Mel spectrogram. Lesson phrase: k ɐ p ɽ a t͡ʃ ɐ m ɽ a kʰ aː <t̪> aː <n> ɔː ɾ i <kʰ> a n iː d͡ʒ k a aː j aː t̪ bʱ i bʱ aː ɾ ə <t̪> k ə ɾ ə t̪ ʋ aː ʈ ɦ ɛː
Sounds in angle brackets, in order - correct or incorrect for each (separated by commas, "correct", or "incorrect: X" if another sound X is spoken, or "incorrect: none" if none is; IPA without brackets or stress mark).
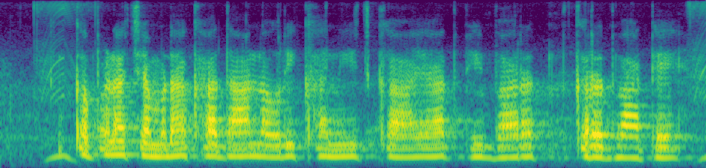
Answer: incorrect: d̪, correct, correct, correct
